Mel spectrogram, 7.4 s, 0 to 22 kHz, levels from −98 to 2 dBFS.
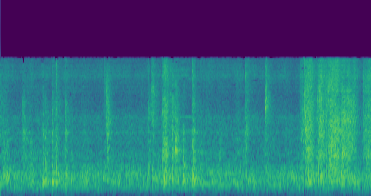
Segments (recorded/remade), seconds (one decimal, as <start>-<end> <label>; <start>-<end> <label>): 0.0-3.3 remade; 3.3-3.9 recorded; 3.9-7.4 remade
